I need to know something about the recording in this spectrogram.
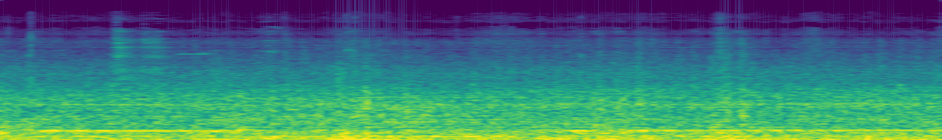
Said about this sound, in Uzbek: avtobus ichidagi kadrlar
